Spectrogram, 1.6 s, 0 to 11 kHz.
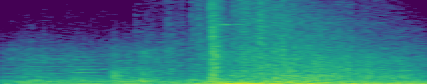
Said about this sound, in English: Suddenly, Pool's tank, called In the Mood, fired its 76mm M1 cannon.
